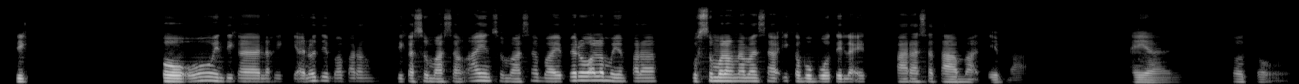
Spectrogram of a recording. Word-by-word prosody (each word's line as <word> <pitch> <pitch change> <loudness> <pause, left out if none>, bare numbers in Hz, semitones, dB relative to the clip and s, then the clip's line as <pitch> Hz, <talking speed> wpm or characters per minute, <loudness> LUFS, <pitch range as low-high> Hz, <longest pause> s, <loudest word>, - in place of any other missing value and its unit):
di 140 -1 +2 1.4
Oo, 145 +4 +7
hindi 150 -1 -6
ka 140 -1 +1
nakikiano 140 +2 -5
'di 175 0 -5
ba, 150 -1 -12
parang 150 0 -11 0.2
hindi 140 - -10
ka 140 0 -4
sumasang-ayon, 140 +4 -2
sumasabay, 145 0 -4
pero 185 +2 +5
alam 185 -1 +4
mo 160 - +1
yun, 150 - -3
para 150 0 -4 0.3
gusto 150 +2 +1
mo 165 - +7
lang 160 -1 +6
naman 155 -1 +1
sa 150 -1 -3
ikabubuti 140 -3 -1
la 135 0 -3
and 135 - -7 0.3
para 130 0 -1
sa 125 - -9
tama, 120 -2 -2
'di 110 -1 -8
ba? 100 +1 -25 1.0
Ayan. 105 -1 -5 0.5
Totoo. 120 +6 -14
145 Hz, 150 wpm, -25 LUFS, 135-155 Hz, 1.4 s, Oo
